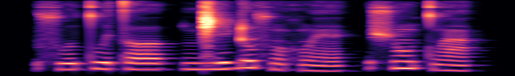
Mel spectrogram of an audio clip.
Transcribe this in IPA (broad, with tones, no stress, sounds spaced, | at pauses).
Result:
sʷ ɛ˨˦ tʷ e˦ t ʌ˦ | ŋ͡ǁ i˨˦ ɖ ʌ˦ sʷ ẽ˨ χʷ ɛ̃˨ | ʃ õ˦ tʷ ã˨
